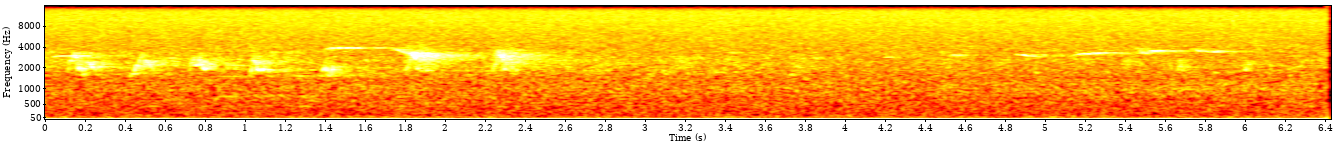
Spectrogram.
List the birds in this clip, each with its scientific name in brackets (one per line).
Yellow-whiskered Greenbul (Eurillas latirostris)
